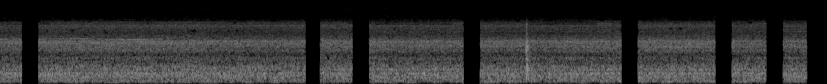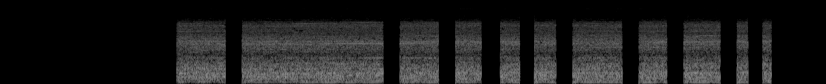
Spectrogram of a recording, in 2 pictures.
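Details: Fractional CO2 laser facial rejuvenation treatment on an older male patient: steady loud hissing rush cutting on and off in bursts, with a pause midway, as the laser system runs.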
